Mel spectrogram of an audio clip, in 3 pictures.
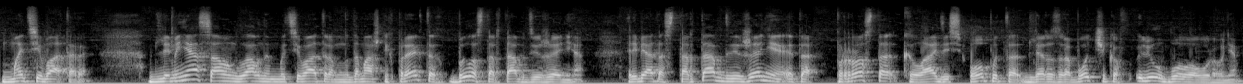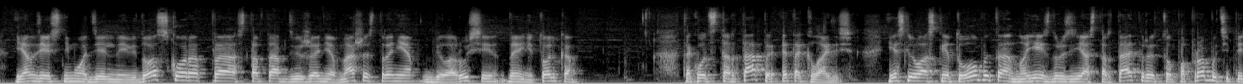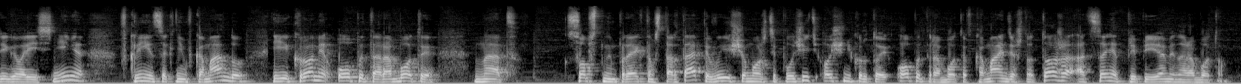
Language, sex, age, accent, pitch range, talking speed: Russian, male, 20-39, native, 115-150 Hz, 145 wpm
